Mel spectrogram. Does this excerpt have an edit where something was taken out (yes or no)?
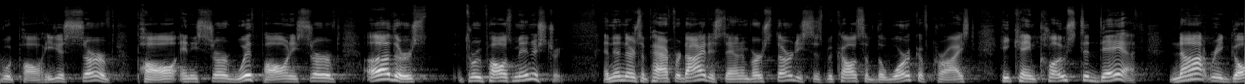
no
